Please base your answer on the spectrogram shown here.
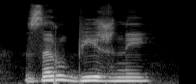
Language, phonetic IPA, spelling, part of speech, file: Ukrainian, [zɐrʊˈbʲiʒnei̯], зарубіжний, adjective, Uk-зарубіжний.ogg
- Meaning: foreign (relating to places abroad, beyond the borders of one's own country)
